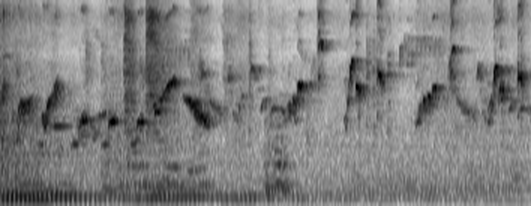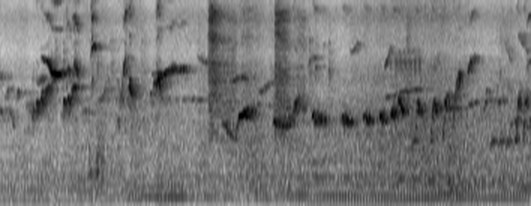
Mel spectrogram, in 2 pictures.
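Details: A lure song of a white-rumped shama (murai batu pastol), meant to excite other shamas into singing: a dense, continuous stream of quick whistled notes, upslurs and harsh clicks, over a faint low background hum.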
